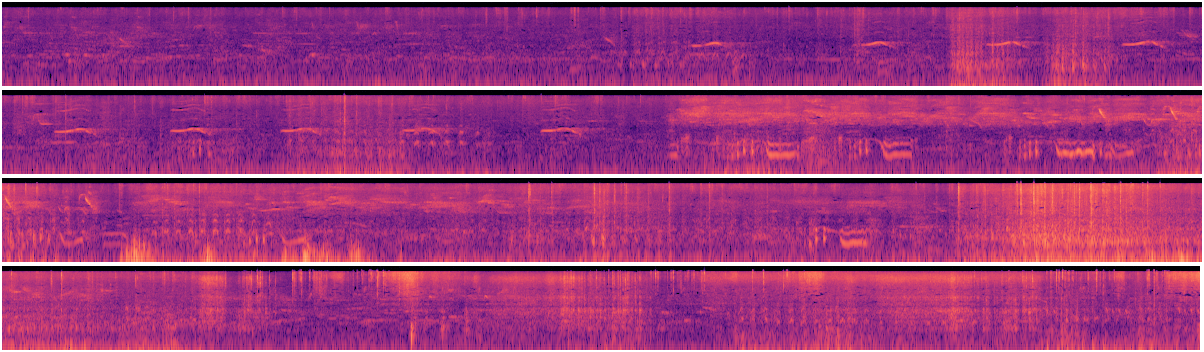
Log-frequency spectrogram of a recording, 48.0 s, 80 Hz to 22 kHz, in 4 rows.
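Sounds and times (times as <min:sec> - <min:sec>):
wings flapping: 0:09.4 - 0:11.4, 0:14.9 - 0:16.9, 0:29.1 - 0:47.9
pigeons cooing: 0:18.7 - 0:21.2, 0:22.0 - 0:27.2, 0:29.8 - 0:33.0.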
